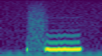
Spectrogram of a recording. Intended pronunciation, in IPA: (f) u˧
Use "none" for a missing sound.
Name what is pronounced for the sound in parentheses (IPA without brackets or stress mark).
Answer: f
